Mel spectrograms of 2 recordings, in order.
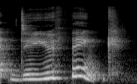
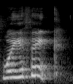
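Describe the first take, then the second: First: Every word is said slowly and fully. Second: 'Do' is dropped completely from the question. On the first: "do you think that we really say it this slowly? Absolutely not" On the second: "Do is just gone. It's completely absent from the sentence"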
